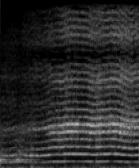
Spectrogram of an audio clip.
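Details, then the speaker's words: Sustained high-pitched cry of a newborn girl, rising in strength, loud and uncomfortable with trapped wind; infant cry. "It is absolutely insane to me how loud and um uncomfortable a baby can be."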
